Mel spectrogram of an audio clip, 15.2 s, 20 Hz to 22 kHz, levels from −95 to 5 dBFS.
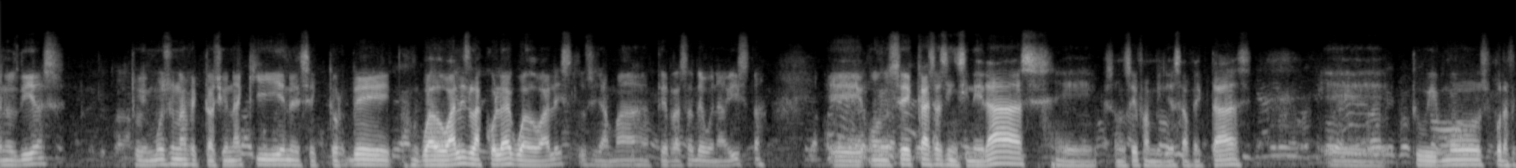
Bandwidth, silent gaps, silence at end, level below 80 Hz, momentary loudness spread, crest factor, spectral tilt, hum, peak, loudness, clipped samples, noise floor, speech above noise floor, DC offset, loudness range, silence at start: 9 kHz; none; 0 s; -56 dBFS; 17 LU; 18 dB; -6 dB/octave; none; -4 dBFS; -22 LUFS; under 0.1%; -49 dBFS; 27 dB; under 0.1%; 7 LU; 0 s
